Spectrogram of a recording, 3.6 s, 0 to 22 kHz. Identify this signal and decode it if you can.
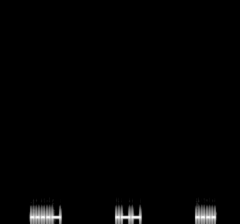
Morse code, heard as a keyed tone, about 30 wpm, spaced as for 9 wpm, 700 Hz. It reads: 4WH
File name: Lesson 19e - Letter w - Three Characters 30wpm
